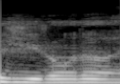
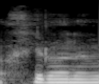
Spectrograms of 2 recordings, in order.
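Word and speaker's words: Girona: این تلفظ درست اسم این باشگاه ژیرونا اگر میبینیم منم خیرونا میگم بر حسب عادت و اشتباهه و خودم سعی میکنم اصلاحش بکنم درست تلفظ تلفظ درست در واقع همین ژیرونا هست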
